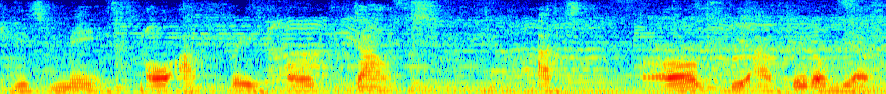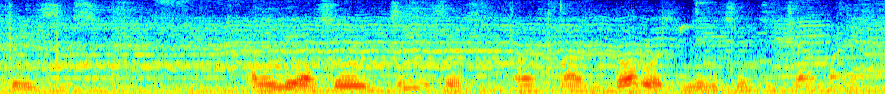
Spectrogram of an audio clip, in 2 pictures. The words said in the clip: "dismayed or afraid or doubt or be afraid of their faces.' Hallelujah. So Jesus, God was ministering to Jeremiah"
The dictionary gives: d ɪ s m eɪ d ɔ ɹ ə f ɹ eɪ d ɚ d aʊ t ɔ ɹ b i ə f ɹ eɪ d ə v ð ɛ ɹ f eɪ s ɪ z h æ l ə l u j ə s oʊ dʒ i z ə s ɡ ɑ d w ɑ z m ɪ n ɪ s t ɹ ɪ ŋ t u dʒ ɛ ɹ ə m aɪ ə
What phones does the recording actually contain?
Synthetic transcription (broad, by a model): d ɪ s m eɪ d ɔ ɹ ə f ɹ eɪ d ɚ d aʊ t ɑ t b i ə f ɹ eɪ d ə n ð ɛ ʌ f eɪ s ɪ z h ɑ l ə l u j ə s oʊ dʒ i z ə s ɡ ɑ d w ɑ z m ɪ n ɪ t ɪ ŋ t u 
